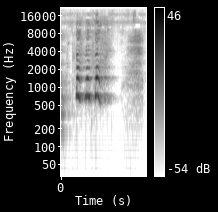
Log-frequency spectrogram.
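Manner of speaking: high yappy little woofs; little dog woof. Acted. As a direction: yip like a tiny dog. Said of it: "Are we a little dog?".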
